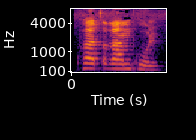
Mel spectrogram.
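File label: "kwatramkul", nominative, Archi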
